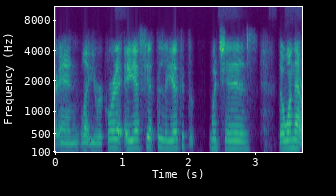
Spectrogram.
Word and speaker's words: Eyjafjallajökull: Eyjafjallajökull, which is the one that wrecked all the air traffic in Iceland.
